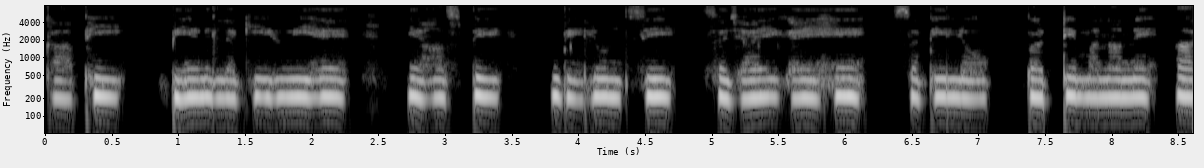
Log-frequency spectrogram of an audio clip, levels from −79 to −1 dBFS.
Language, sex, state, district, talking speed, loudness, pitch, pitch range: Hindi, female, Bihar, Lakhisarai, 120 wpm, -28 LUFS, 215 Hz, 210-220 Hz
